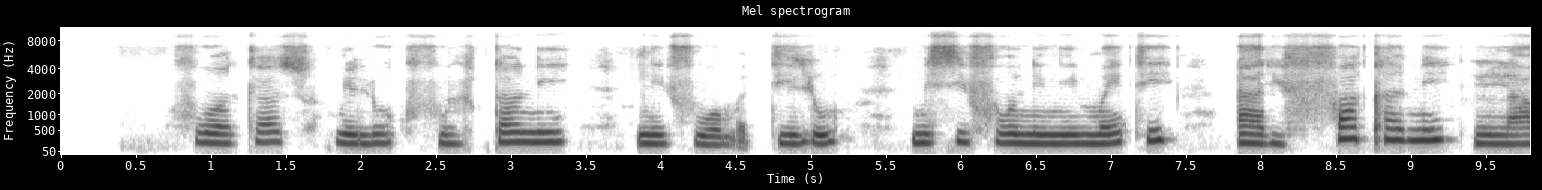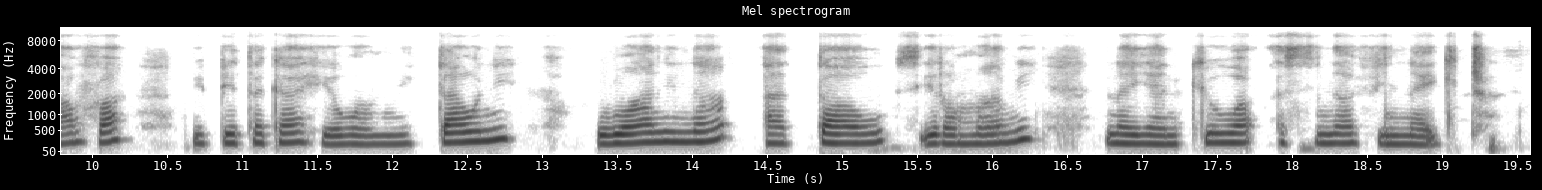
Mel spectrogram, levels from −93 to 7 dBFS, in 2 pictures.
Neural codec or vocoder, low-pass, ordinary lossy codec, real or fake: codec, 16 kHz, 4 kbps, FreqCodec, larger model; 7.2 kHz; Opus, 24 kbps; fake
